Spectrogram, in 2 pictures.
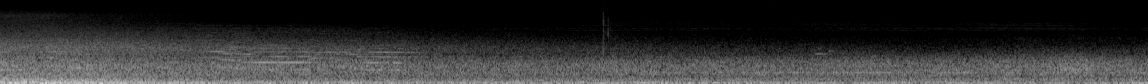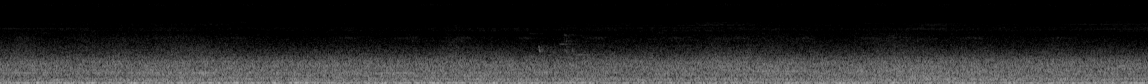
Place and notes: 仁和步道, Hukou Township - under the high-speed railroads
under high-speed railroads, traffic sound, birds sound, Suona, Zoom H2n MS+XY
12 August 2017, 17:52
